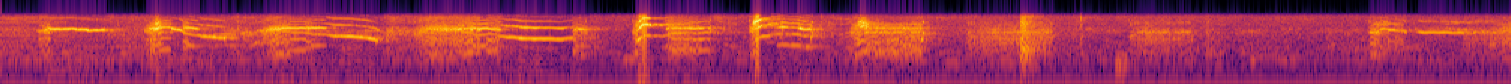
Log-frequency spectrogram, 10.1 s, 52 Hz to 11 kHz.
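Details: Young puppies from a 2009 litter taking first steps and giving first barks: high, thin squealing yips and whimpers, many sliding downward, in irregular clusters with brief pauses between.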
